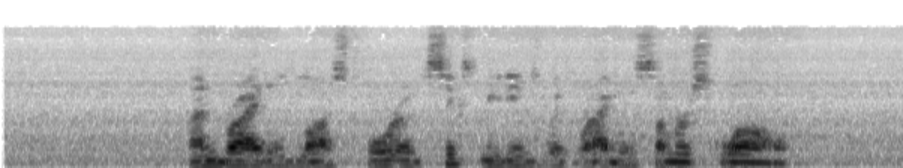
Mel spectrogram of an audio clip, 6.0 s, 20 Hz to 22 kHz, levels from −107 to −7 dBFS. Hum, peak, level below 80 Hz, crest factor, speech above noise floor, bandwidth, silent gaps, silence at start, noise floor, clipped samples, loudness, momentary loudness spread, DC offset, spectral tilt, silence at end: none; -6 dBFS; -54 dBFS; 20 dB; 30 dB; 11 kHz; none; 1.25 s; -54 dBFS; under 0.1%; -25 LUFS; 14 LU; under 0.1%; -8 dB/octave; 0.75 s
